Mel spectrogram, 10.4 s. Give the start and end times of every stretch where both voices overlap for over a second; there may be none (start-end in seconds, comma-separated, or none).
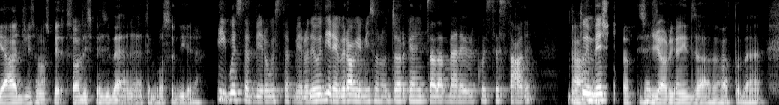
none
